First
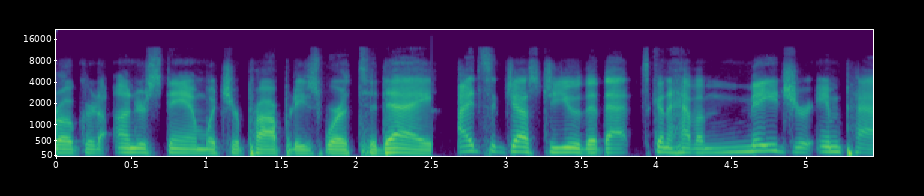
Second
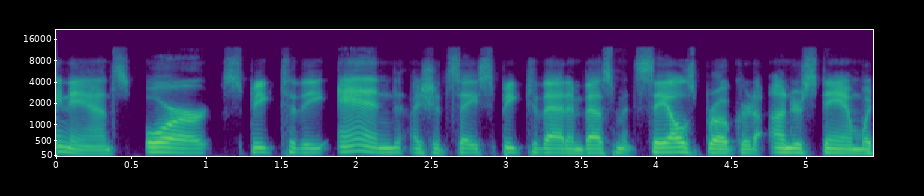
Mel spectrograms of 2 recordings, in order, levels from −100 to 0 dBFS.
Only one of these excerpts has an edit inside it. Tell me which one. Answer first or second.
first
